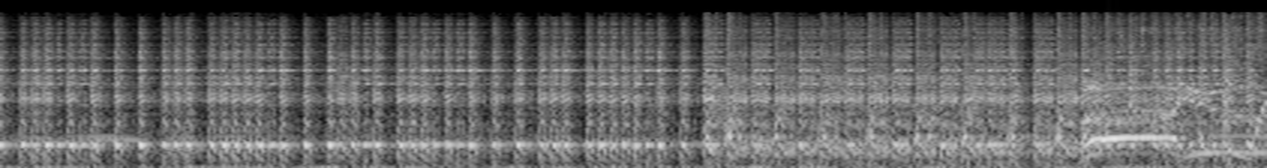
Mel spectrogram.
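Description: Early hardcore techno breakdown from a DJ mix: the kick drum drops out and a very fast rattling roll plays over a held synth tone for about the first half. Near the end, pitched, voice-like sample glides come in, leading back to the beat.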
